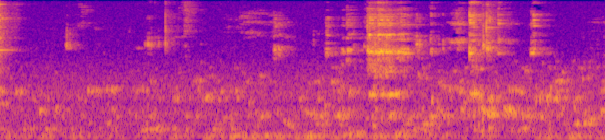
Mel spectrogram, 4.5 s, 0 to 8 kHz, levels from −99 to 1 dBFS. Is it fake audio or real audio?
real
